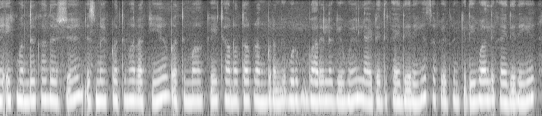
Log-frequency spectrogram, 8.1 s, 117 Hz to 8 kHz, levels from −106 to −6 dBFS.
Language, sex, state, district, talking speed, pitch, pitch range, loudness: Hindi, female, Chhattisgarh, Balrampur, 250 wpm, 205 Hz, 205-215 Hz, -15 LUFS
